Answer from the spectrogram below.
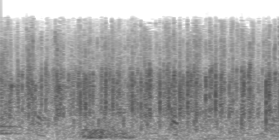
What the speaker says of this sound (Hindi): जोरदार तालियों के साथ स्वागत बच्चों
